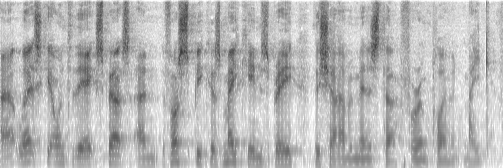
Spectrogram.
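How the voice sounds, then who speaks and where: A very fast-talking man with a Scottish accent. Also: medium pitch for a man, lively intonation. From Scotland. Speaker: panel chair, politician. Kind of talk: panel discussion introduction. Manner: casual, joking.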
